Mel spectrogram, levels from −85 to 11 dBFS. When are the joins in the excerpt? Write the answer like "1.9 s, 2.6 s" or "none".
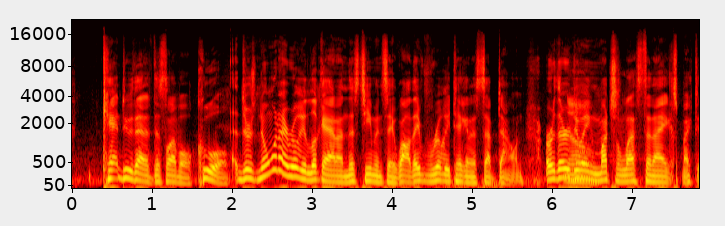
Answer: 2.0 s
